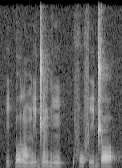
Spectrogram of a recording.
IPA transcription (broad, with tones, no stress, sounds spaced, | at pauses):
i˨ k͡p o˨ l ɔ̃˨ m i˧ d͡ʒ ɛ̃˦ ɡ͡b ĩ˧ | f u˨ f i˨˦ d͡ʒ ɔ˦˨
